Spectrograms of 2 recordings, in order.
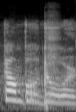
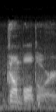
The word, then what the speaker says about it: Dumbledore: Surprisingly, one of the harder ones to find is actually Dumbledore. It's pronounced Dumbledore. Sorry, Dumbledore.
